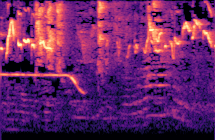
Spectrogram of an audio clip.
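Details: Leaf warbler singing hard, used as a lure for silent leaf warblers; a level whistle sliding downward, mixed with very high, fast, squeaky twitters that come in quick bursts.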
